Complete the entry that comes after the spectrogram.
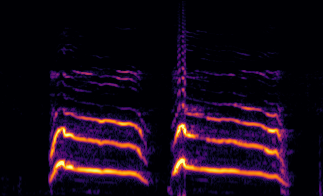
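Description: A nervous, trembling dog lets out two long, whimpering howls in a row, each wavering slightly and trailing off, with a short gap between them. Fairly loud, with no talking.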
